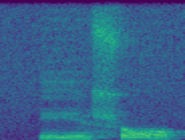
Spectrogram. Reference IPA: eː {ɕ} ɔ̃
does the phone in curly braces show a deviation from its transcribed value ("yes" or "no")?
yes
